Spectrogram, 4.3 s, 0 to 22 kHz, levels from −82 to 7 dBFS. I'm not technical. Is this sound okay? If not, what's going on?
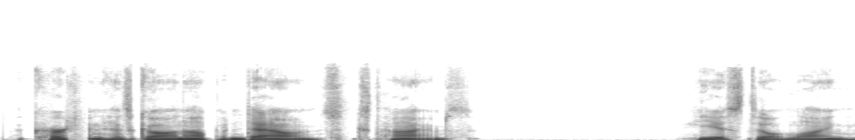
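No. Twice, at 0.37 to 0.46 s and at 1.69 to 1.78 s, a burst of packet loss hit the call connection. Each time, the receiver stretched out the last bit of sound to cover the gap, then jumped ahead, skipping about 60 ms of speech.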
